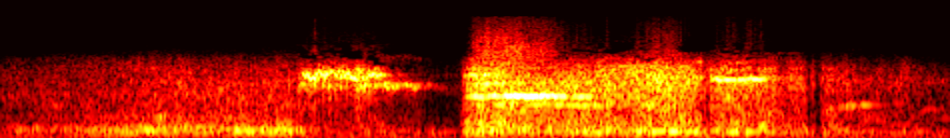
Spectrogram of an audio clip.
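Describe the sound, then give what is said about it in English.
A car driven by a naval officer drives up and pulls in, its engine rumbling steadily and growing louder partway through, with a thin high whine riding over the motor noise. “I think this is their car now, sir.”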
